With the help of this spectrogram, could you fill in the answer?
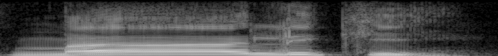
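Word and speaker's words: مَالِكِ: So the proper pronunciation is maliki. Maliki with emphasis on the first letter.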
